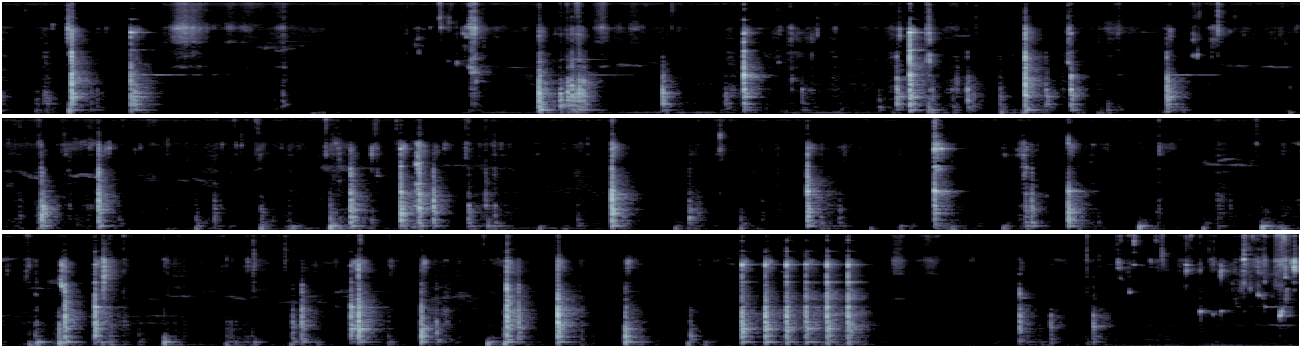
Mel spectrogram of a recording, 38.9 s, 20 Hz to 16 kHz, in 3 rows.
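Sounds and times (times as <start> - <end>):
wooden pestle knocking ceramic bowl: 14.9 - 20.0, 21.0 - 34.7.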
